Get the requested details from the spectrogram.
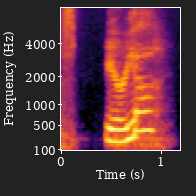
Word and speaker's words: spirea: Pink, how do you pronounce that? Spirea? – Yep.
